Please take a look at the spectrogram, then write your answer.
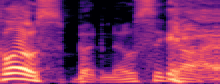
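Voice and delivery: slow deep title announcement; announcer voice. Acted. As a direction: announce the title slowly and low.

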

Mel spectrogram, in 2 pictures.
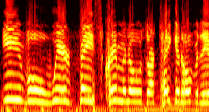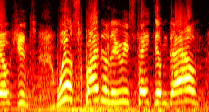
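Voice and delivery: hammed-up breaking-news teaser voice; mock news announcer. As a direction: announce it like a dramatic TV news promo.

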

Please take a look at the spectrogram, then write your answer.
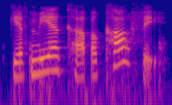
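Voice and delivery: connected American phrasing, "cup of" linked; quick native linking. Shown as a demonstration. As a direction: run the words together as one phrase. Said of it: "họ nói rất là mau".

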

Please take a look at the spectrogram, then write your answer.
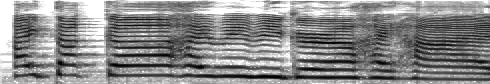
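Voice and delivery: high squealed hello, gliding down; gushing greeting. Real, not acted. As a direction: squeal in delight, then coo downward. Gushing greeting to arriving Taka.

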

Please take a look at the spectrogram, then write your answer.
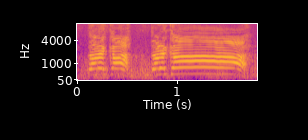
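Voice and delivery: slow, stretched cry for help; drawn-out call for help. Acted. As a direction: call out slowly for someone.

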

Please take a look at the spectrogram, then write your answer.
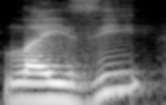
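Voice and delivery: normal talking voice

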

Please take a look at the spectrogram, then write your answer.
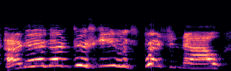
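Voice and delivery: high, drawn-out mock villain shout; hammed-up evil outburst, stretched slow; evil villain impression. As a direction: screech it like an over-the-top anime villain. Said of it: "Does, does that evil expression shit".

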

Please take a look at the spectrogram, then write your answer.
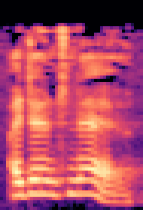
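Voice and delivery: quoting the daughter in a light posh voice; posh little girl. Retold or imitated. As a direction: mimic her posh way of talking. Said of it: "That's how she talks, very posh".

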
